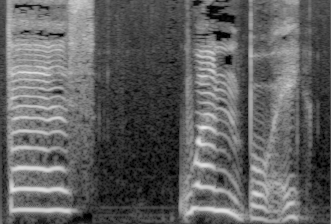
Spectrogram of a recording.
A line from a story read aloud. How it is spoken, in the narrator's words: he said quite slowly, as if he were thinking over every word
